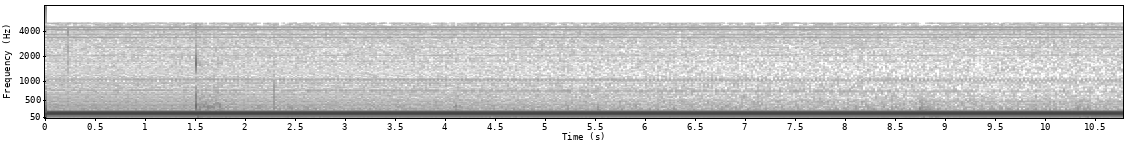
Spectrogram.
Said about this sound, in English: Okay, so I'm going to put in 100 and 150. I could just play 50 cycles, but I'm going to put in 100 and 150 so we can hear the difference between them. Okay, here we go. 100, and so this is 50 cycles per second.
